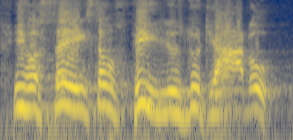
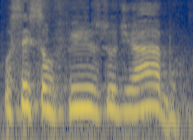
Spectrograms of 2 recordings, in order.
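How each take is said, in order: First: It sounds harsh and accusing, like a curse. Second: It sounds gentle and caring, like an explanation.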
